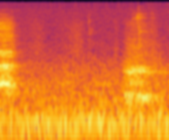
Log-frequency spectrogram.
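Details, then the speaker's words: In-ear wearable recording of a person asked to breathe: brief airy inhalation sounds followed by a voluntary breath-hold (apnea), with heartbeats also audible. "Donc là, ça c'est une inspiration, ça c'est de l'apnée."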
